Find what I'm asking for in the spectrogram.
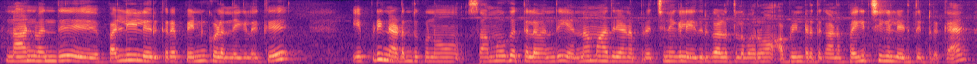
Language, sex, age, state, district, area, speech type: Tamil, female, 60+, Tamil Nadu, Dharmapuri, rural, spontaneous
